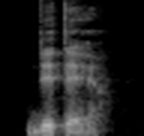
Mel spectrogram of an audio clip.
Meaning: diehard, hellbent, determined (resolute, possessing much determination)
- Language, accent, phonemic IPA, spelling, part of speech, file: French, France, /de.tɛʁ/, déter, adjective, LL-Q150 (fra)-déter.wav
